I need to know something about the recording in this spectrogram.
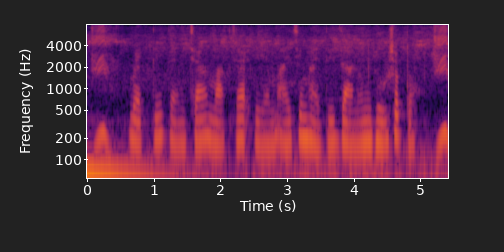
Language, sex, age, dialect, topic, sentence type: Marathi, female, 25-30, Northern Konkan, banking, statement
